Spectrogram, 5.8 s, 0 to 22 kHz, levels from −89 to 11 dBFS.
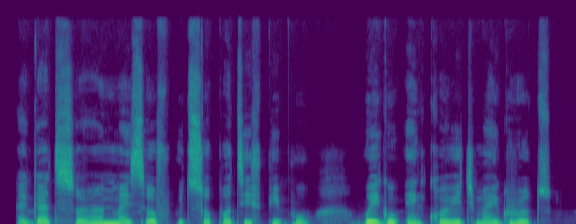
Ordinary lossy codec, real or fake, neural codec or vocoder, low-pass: none; real; none; none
